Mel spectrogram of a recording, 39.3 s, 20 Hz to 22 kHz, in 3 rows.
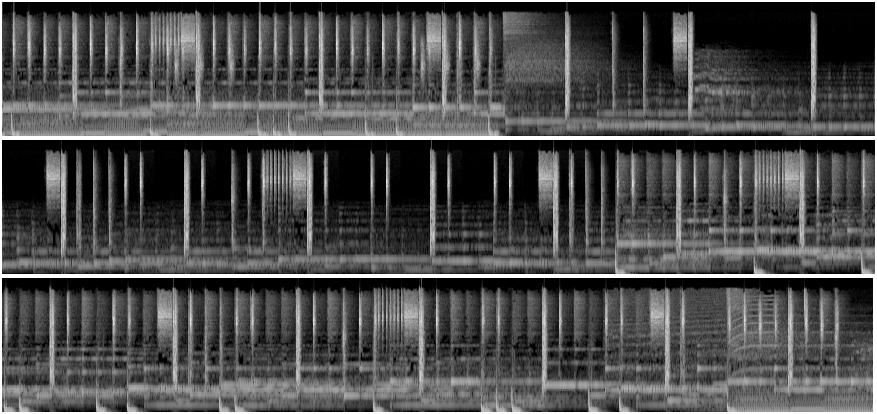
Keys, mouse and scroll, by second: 0.3-1.7 drag, 1.7 ctrl+space, 2.1-2.9 scroll up 1, 2.9-3.4 scroll down 1, 3.4 click, 4.0-4.4 scroll up 1, 4.5 ctrl+space, 6.0-6.3 scroll up 1, 6.3-7.7 drag, 7.7 shift+right click, 8.1-8.9 scroll down 1, 9.3 ctrl+r, 11.0 ctrl+x, 12.2-12.6 scroll down 1, 12.6-13.2 scroll up 1, 13.2-15.0 drag, 16.6 right click, 17.9 click, 21.6 ctrl+space, 22.4-25.4 drag, 25.4 ctrl+g, 26.4 shift+click, 27.4-27.7 scroll down 1, 27.7-31.4 drag, 31.4 scroll up 1, 31.7 click, 31.7-34.1 drag, 34.1-34.4 scroll down 1, 34.4 scroll up 1, 34.6-39.2 drag.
